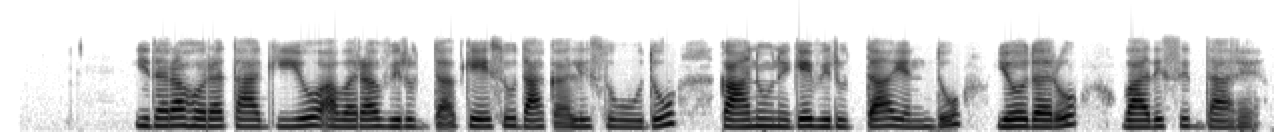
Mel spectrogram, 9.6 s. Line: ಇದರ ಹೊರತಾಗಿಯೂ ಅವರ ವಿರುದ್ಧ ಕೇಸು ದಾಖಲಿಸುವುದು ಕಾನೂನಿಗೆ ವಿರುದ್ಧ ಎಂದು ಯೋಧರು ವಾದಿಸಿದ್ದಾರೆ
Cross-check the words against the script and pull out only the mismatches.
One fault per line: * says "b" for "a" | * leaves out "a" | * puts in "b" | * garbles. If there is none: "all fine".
all fine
